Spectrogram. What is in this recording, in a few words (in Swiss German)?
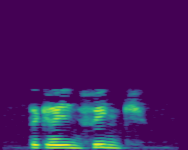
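"grienfink", Alsatian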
